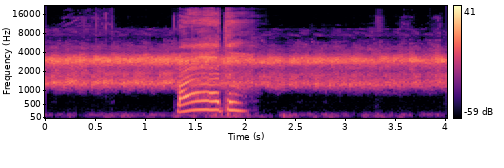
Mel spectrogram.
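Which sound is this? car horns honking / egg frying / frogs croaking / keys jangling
frogs croaking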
